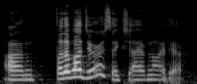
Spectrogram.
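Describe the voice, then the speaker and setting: Higher-voiced Turkish woman in casual conversation. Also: animated, very fast. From Turkey. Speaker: research scientist. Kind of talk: casual conversation about life and career.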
